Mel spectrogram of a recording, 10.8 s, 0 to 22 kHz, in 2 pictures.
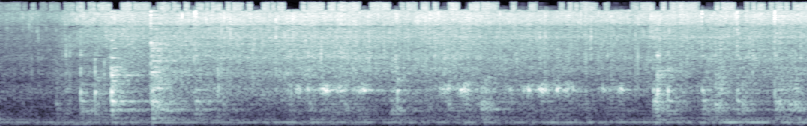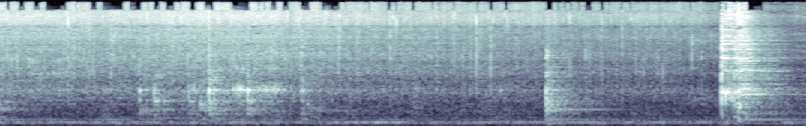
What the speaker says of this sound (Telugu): ఆనియన్స్ కొంచెం ఫ్రై అయిన తర్వాత పసుపు, సాల్ట్, జింజర్ గార్లిక్ పేస్ట్ ఈ 3 వేసేసి అవి కూడా బాగా ఇలాగ ఆయిల్లో ఫ్రై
